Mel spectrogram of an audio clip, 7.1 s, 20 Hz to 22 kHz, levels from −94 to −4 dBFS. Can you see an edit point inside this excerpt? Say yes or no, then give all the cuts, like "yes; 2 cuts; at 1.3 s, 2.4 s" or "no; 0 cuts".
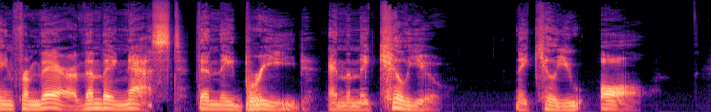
yes; 2 cuts; at 1.9 s, 3.2 s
